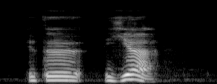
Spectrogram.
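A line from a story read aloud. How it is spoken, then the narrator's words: Timid. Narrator (Russian): робко сказал Родион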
